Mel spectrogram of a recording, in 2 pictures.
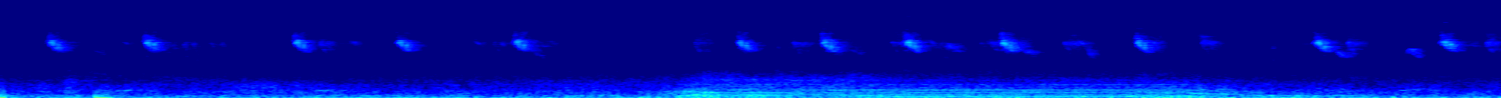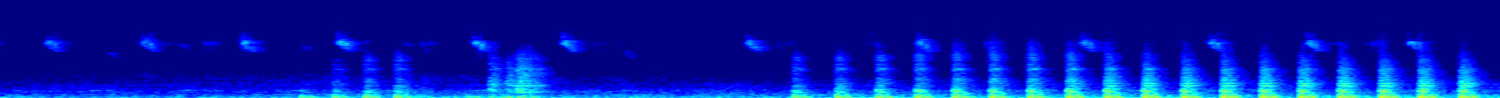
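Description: A bird outdoors repeats a short high chirp about once a second. For a few seconds near the start a low drone hums faintly. In the last quarter a fast, even run of loud knocks, two or three a second, takes over as the loudest sound.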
